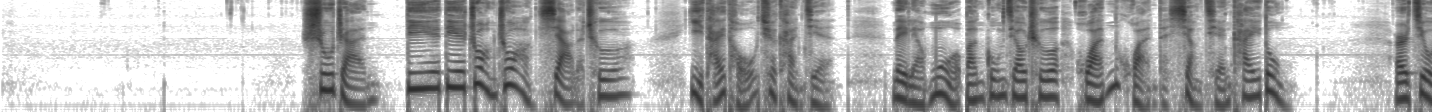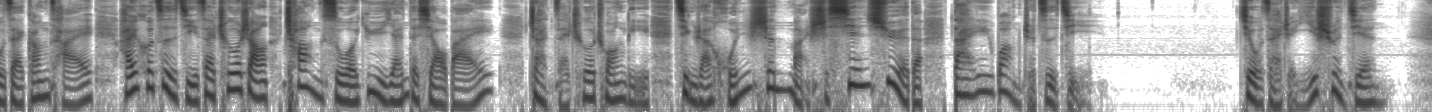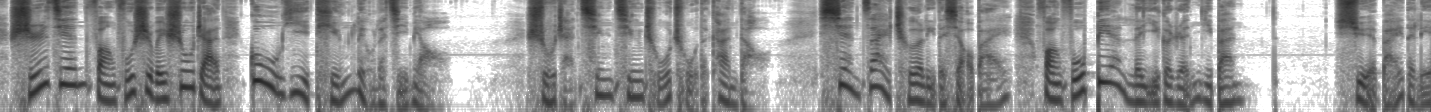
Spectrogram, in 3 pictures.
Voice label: 悬疑; 午夜手札

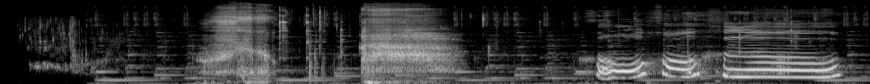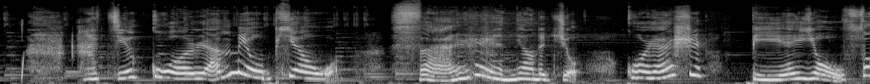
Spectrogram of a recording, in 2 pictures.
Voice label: 试音年轻活泼

